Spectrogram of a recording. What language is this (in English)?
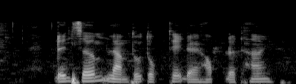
Vietnamese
